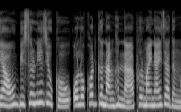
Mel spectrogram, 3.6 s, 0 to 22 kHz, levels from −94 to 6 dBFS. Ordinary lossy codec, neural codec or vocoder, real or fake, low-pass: Opus, 64 kbps; none; real; 14.4 kHz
